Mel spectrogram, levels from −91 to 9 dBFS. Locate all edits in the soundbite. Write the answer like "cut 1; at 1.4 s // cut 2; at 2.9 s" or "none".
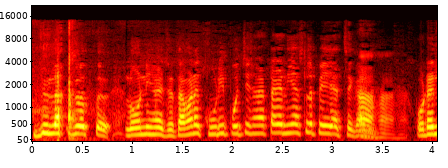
cut 1; at 0.9 s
